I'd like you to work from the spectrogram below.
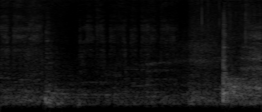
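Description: Chalk or marker scratches across a classroom board in a few short strokes, faint and close, with soft scraping bursts and a louder stroke near the end, no talk.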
